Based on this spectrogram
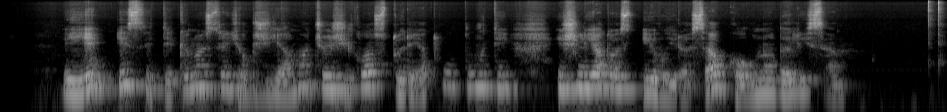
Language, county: Lithuanian, Vilnius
